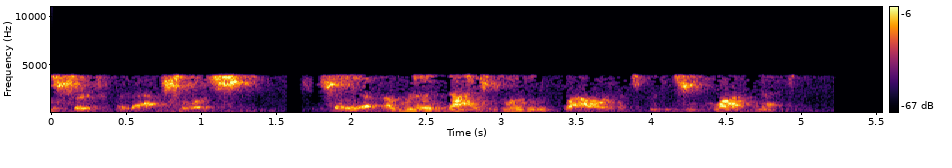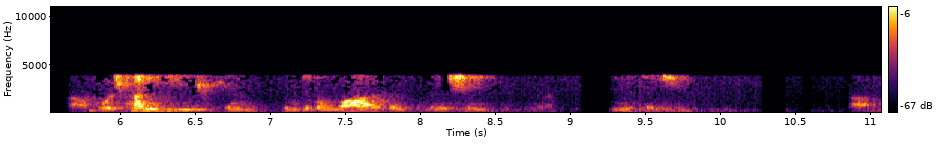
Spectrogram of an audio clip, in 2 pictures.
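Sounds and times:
person speaking: 0.0 - 5.0, 5.7 - 9.9.

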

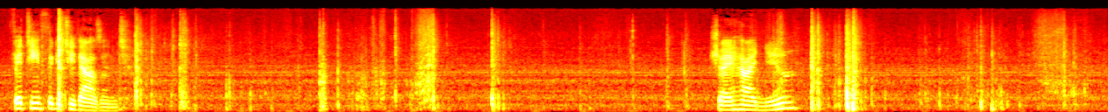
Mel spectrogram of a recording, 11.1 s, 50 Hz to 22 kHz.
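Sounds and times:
plastic scraping slide: 9.6 - 11.0.

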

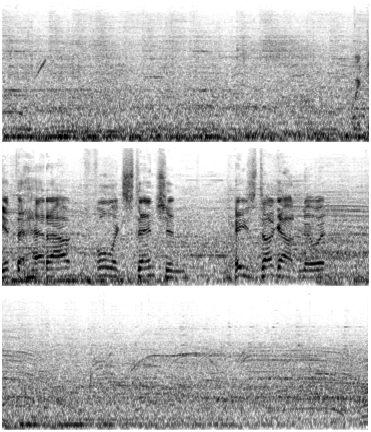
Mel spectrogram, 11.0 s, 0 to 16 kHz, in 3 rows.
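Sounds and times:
stadium crowd hubbub: 0.0 - 11.0.

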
